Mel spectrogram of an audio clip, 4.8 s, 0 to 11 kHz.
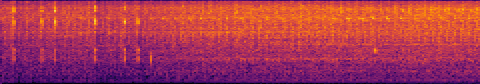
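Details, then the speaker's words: Mk2 Ford Focus ST petrol engine misfiring at idle after a few sharp clicks. Unplugging coils 1–4 changes the running, but unplugging the fifth changes nothing, pointing to a faulty coil pack on that dead cylinder. Compression was about 140 psi. "but it's misfiring as you can hear that's changing straight away same with two same with three definitely same with four"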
